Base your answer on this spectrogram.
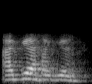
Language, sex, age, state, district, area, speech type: Odia, female, 45-60, Odisha, Gajapati, rural, conversation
